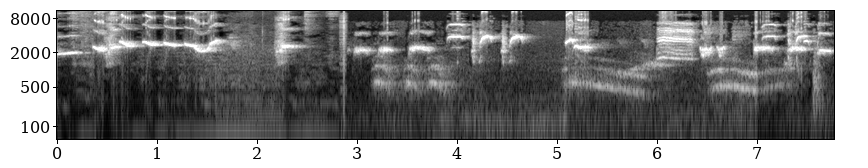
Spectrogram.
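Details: Black-breasted magpie-robin, the local East Java bird of the Kacer kind, offered as a master song for training birds; loud varied whistled phrases, some rising and falling, with a buzzy burst, mixed with softer notes and a low hum.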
